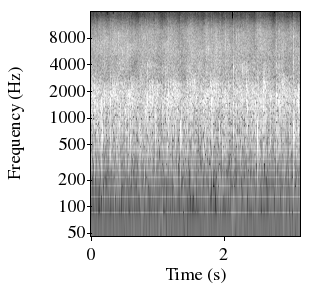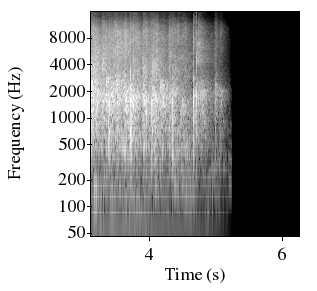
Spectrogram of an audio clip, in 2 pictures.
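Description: Audience applauding at the end of a song, the clapping fading out about five seconds in.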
